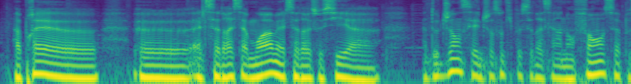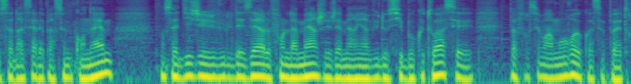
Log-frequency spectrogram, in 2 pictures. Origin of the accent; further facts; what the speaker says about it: Paris, Île-de-France, France; Ouais, donc moi, je suis à Paris. Puis moi, je suis quand même je suis né à Paris. Je suis un enfant de cette ville, quoi. Vraiment, je suis né dans le cœur de Paris et c'est comme ça, je suis né dans le bitume, quoi.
